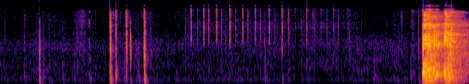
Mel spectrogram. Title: bug sorry for cough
